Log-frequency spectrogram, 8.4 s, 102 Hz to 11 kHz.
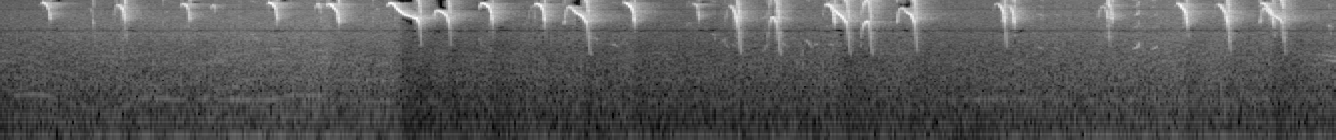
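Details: At Alma Park Zoo in November 2013, cotton-top tamarins, the father bearing two ten-day-old babies, give thin high whistles and sharp falling chirps, spaced roughly every half second, over a low steady hum.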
